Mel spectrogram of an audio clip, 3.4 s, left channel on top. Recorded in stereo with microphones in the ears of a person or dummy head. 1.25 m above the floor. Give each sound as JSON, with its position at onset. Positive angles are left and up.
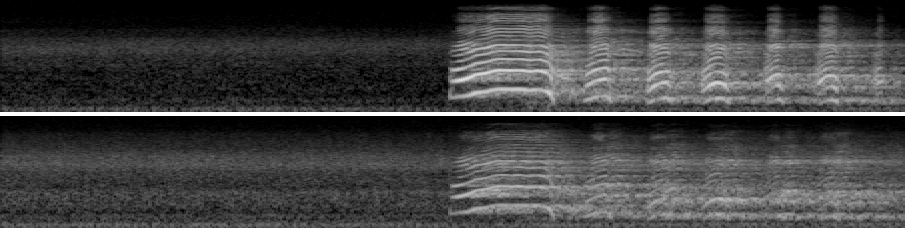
{"t": 1.7, "sound": "laughter", "side_deg": 40, "distance_m": 0.6}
